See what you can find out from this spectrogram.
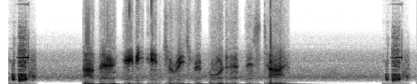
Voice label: Firefighter radio chatter are there any injuries reported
